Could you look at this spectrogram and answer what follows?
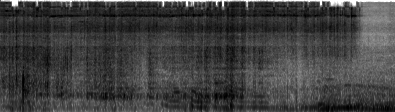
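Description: Mixed coins from a piggy bank, pesos and five-peso pieces, poured out onto the floor in a continuous jangling cascade of metal clinks that stops abruptly near the end, close and loud.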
